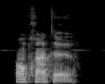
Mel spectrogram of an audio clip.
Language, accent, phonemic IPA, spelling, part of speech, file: French, France, /ɑ̃.pʁœ̃.tœʁ/, emprunteur, noun, LL-Q150 (fra)-emprunteur.wav
- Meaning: borrower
